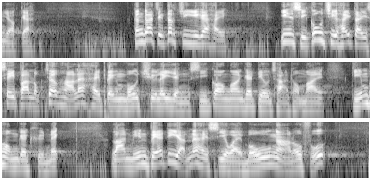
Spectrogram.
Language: Cantonese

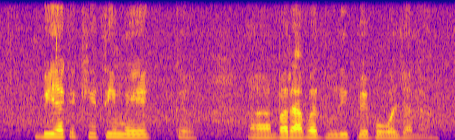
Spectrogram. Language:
Bhojpuri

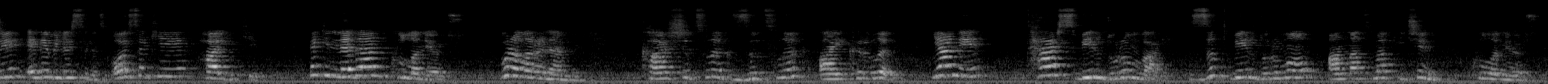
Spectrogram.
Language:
Turkish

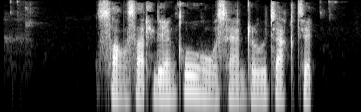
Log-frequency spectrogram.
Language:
Thai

